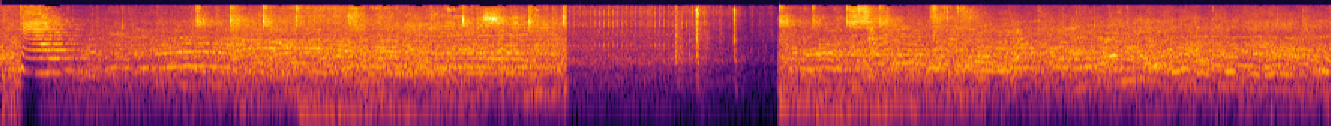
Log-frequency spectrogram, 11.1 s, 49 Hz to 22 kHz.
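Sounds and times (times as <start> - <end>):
air horn blast: 0.0 - 0.8
crowd chatter: 0.0 - 4.8, 6.5 - 11.0.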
